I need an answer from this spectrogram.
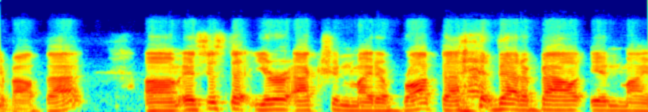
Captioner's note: chuckling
